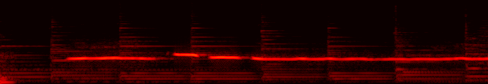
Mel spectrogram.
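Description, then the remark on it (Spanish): A person whistles a long, steady, clear note that shifts pitch slightly once, answering a mockingbird and matching its whistle, held over soft, rhythmic plucked tones in the background, with no talking. “Quisiera como, como empatar nuestros silbidos. Poco a poco los dos empatan el silbido.”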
